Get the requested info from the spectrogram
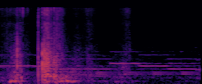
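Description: Plastic cling film crinkling as it is peeled off a glass bowl, with a short loud rustle about half a second in, over steady background music.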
